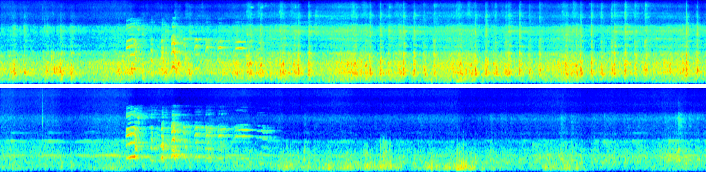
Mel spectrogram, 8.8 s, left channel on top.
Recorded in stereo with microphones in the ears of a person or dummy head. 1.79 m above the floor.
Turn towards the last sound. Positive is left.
turn(degrees=40)  # may be behind; listen again after turning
